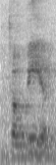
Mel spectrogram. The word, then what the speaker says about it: tobillo: So here in this word, which means ankle, how would you take that knowing that the two L's makes the ya sound? Tobillo.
